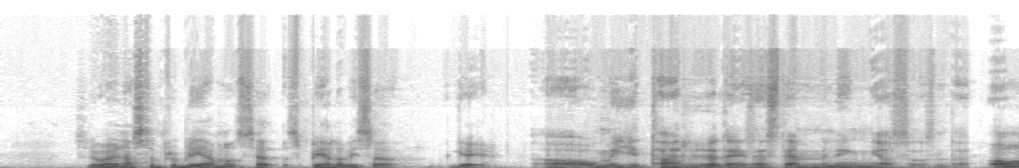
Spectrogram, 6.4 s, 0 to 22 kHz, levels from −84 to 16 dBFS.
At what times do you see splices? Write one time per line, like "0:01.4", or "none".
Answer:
none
